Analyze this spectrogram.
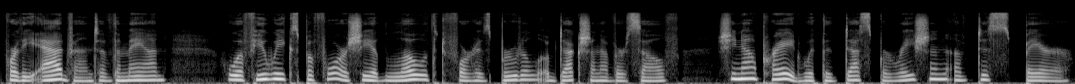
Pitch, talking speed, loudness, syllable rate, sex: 195 Hz, 155 wpm, -18 LUFS, 4.1 syllables/s, female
